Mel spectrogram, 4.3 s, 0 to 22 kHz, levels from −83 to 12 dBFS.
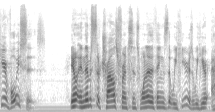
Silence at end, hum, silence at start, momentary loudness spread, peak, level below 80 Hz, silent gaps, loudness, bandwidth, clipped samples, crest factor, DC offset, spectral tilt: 0 s; none; 0 s; 11 LU; -8 dBFS; -60 dBFS; none; -27 LUFS; 19 kHz; under 0.1%; 20 dB; under 0.1%; -4 dB/octave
